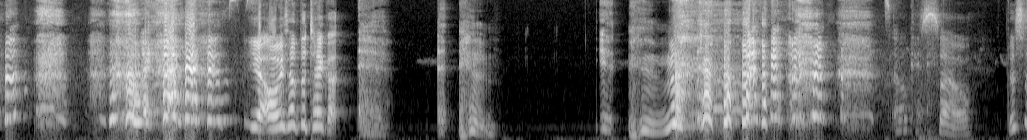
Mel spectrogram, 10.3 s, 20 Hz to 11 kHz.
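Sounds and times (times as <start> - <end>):
laughter: 0.0 - 2.5, 6.7 - 8.8
speech: 2.5 - 3.5, 4.7 - 5.0, 6.0 - 7.8, 9.0 - 10.2
person clearing throat: 3.6 - 5.0, 6.2 - 6.8.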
